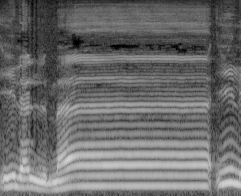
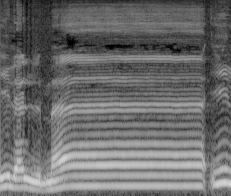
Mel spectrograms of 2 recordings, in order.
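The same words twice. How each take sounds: First: The vowel before the glottal stop is drawn out long. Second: The vowel before the glottal stop is drawn out long.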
